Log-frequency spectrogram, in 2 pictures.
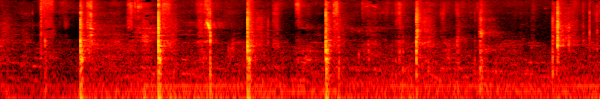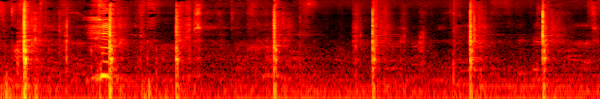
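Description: Basketball being dribbled and bounced on an outdoor hard court: sharp, irregular bounces, about one or two a second, over a steady low hum.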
